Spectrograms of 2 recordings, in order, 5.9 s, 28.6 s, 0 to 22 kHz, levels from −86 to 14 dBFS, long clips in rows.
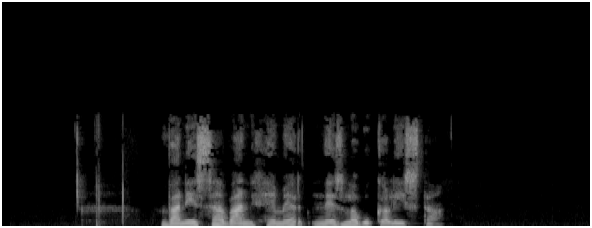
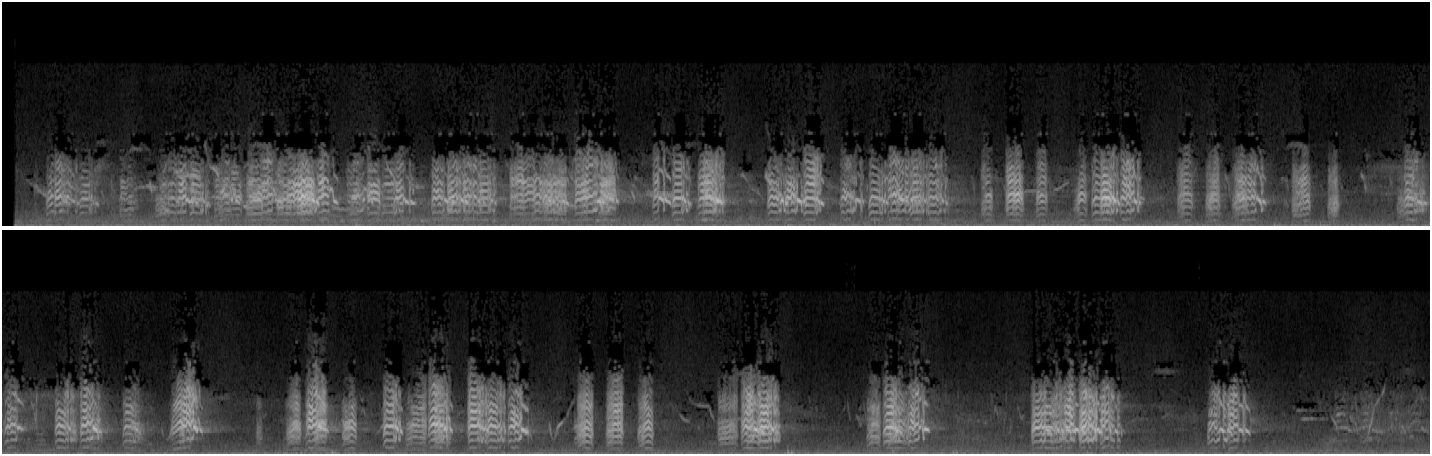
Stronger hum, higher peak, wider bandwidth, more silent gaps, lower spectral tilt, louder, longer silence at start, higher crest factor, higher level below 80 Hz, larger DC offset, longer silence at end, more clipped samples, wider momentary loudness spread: neither; second, -6 dBFS vs -2 dBFS; second, 11.5 kHz vs 16 kHz; neither; first, -3 dB/octave vs 1 dB/octave; second, -25 LUFS vs -19 LUFS; first, 0.75 s vs 0.1 s; about the same, 22 dB vs 22 dB; second, -78 dBFS vs -42 dBFS; second, under 0.1% vs 0.8%; first, 1.5 s vs 0 s; neither; first, 20 LU vs 17 LU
